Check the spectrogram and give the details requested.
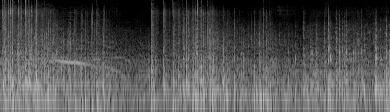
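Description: Aerial fireworks display: a rapid barrage of shell bursts and crackling, with a sharp bang about three seconds in.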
